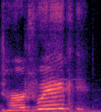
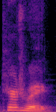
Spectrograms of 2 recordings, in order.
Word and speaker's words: Turtwig: It's just Turtwig. Yeah, no, it's just turtwig. Turtwig. That's how I'm saying it. It's the second T that you're way over pronouncing.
